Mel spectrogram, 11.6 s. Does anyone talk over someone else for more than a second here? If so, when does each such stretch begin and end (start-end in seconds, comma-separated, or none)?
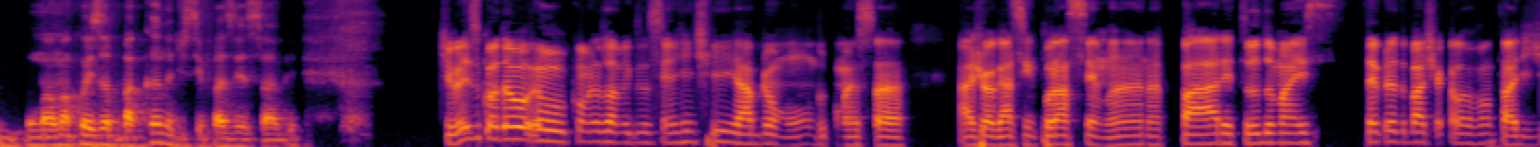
none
